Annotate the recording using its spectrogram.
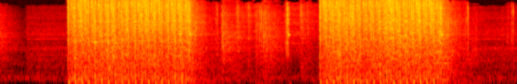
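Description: A pistol fires rapid shots in quick bursts.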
